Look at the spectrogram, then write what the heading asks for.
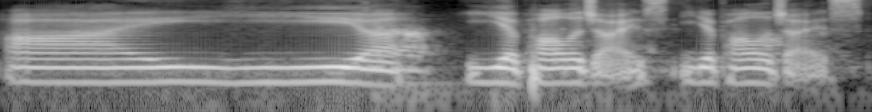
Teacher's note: right into the schwa of apologize in a link like this when it's an i diphthong linking into another word that begins with a vowel or diphthong you can think of connecting them with a y sound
